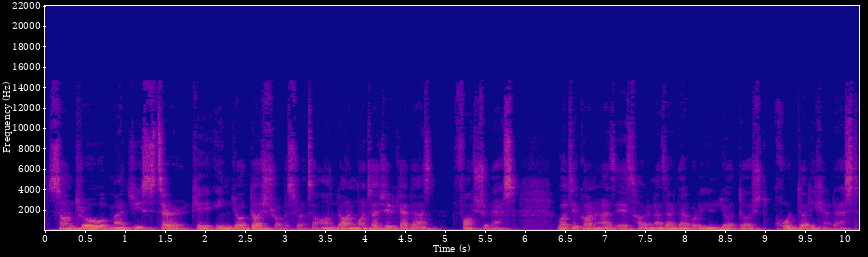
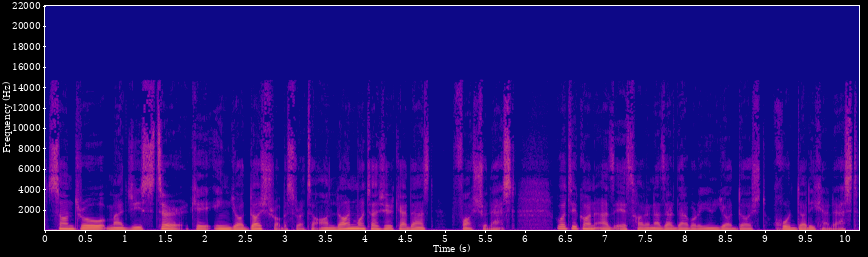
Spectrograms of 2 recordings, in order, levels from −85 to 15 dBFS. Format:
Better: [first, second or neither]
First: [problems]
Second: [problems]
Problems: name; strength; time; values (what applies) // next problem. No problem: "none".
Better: second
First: off-mic speech; far // room echo; very slight; dies away in 0.3 s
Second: none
